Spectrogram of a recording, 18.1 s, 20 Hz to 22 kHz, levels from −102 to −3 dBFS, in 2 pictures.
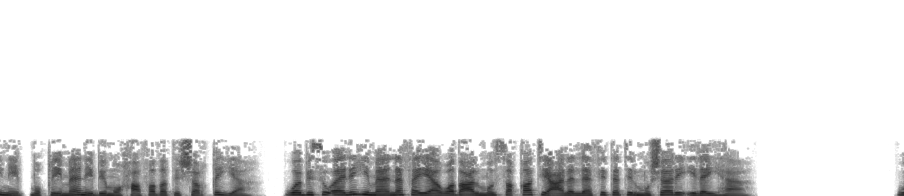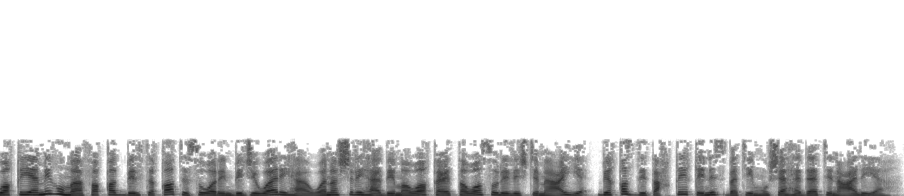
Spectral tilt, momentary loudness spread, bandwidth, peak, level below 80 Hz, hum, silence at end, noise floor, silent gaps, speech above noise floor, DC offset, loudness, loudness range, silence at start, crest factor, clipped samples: -4.5 dB/octave; 6 LU; 6.6 kHz; -6 dBFS; -58 dBFS; none; 0.15 s; under -90 dBFS; 7.67-8.88 s; over 68 dB; under 0.1%; -22 LUFS; 4 LU; 0 s; 16 dB; under 0.1%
